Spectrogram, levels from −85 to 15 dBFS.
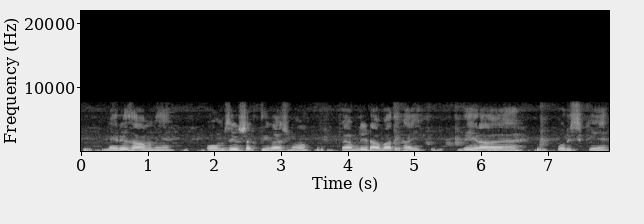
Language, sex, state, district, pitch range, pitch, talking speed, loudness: Hindi, male, Haryana, Rohtak, 145-170 Hz, 160 Hz, 105 wpm, -16 LUFS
